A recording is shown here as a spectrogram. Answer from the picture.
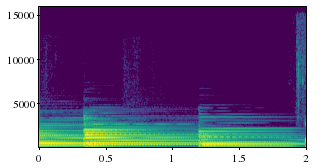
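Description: Piano playing quartal voicings, block chords built in fourths. A chord already ringing is followed by two more, struck about a third of a second and a little over a second in, each held and fading.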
